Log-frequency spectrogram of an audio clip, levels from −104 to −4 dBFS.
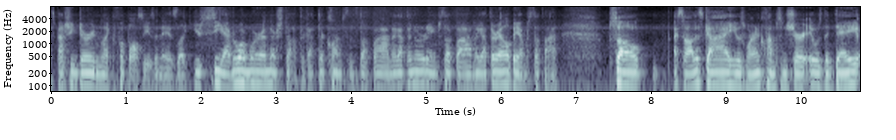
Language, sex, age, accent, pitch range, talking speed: English, male, 20-39, American, 90-105 Hz, 260 wpm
